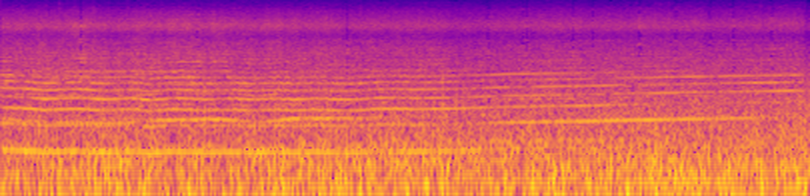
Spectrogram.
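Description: A race car engine roars loudly up close, its pitch rising and falling.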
